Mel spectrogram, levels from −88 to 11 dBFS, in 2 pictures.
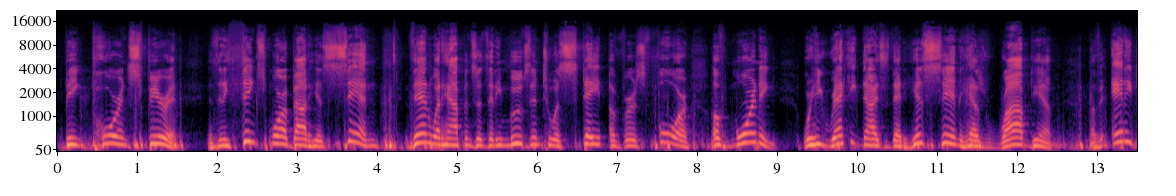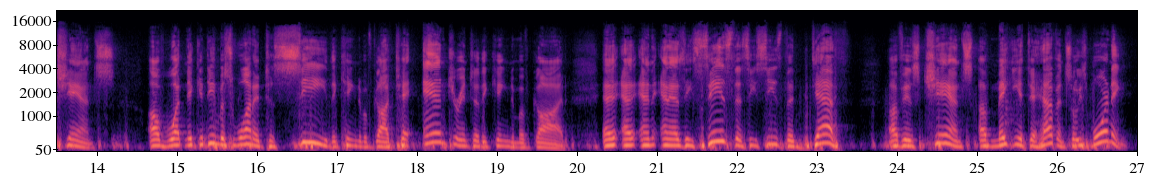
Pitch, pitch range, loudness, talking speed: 175 Hz, 155-200 Hz, -20 LUFS, 175 wpm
